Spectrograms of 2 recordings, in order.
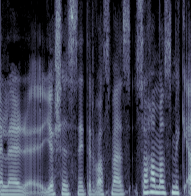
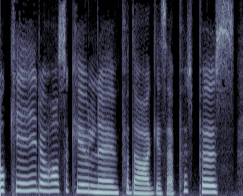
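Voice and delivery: put-on higher singsong farewell to a child; sweet goodbye; 6 semitones higher than usual. Mother cooing goodbye to son at daycare, higher. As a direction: coo goodbye kisses at the kid.

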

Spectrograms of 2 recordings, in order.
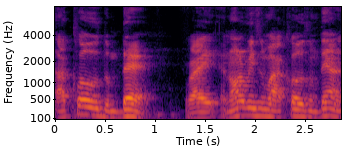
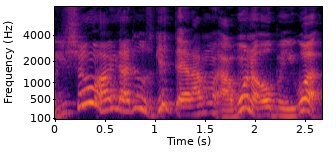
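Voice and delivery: high pleading; 9 semitones higher, 5 dB louder than usual. Retold or imitated. Retold pleading with owner.

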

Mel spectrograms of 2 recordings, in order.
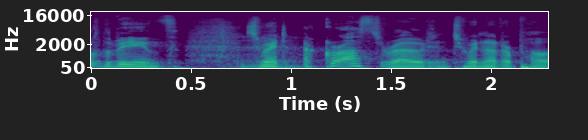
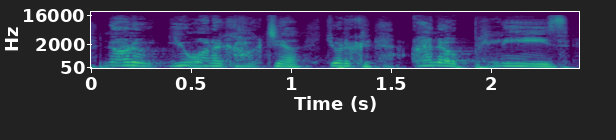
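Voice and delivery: higher pleading mimic of the date; imitating pushy date; 8 semitones higher than usual. Mimicking the pushy date to friends, higher pleading. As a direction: beg like the eager date. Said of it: "he's like".

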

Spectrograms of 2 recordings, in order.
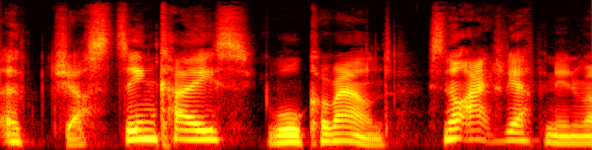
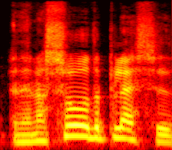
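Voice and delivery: ordinary talk

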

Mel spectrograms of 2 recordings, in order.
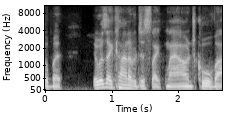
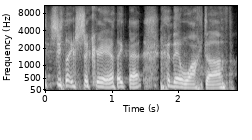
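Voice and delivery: laughing through the words, voice shooting high; breaking into laughter as she tells it; 9 semitones higher than usual. Real, not acted. Laughing while telling Mariah story.

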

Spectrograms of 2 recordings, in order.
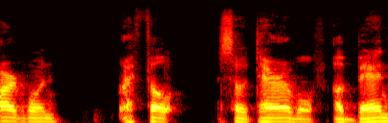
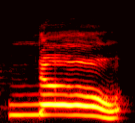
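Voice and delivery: crying out. Retold or imitated. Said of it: "I burst out crying".

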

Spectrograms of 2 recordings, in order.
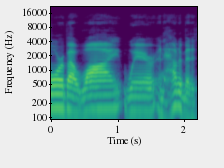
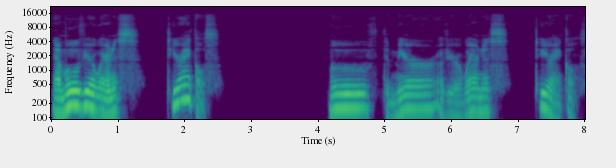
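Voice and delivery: guided meditation; 3 dB quieter than usual. Acted. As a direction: ease them into calm, unhurried.

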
